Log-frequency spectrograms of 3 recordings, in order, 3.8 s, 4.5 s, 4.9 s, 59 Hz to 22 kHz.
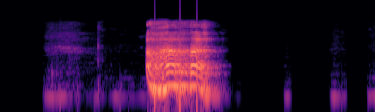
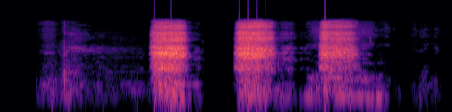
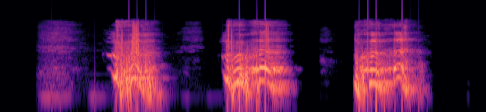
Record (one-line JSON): {"cough_length": "3.8 s", "cough_amplitude": 28506, "cough_signal_mean_std_ratio": 0.35, "exhalation_length": "4.5 s", "exhalation_amplitude": 25952, "exhalation_signal_mean_std_ratio": 0.4, "three_cough_length": "4.9 s", "three_cough_amplitude": 29470, "three_cough_signal_mean_std_ratio": 0.52, "survey_phase": "beta (2021-08-13 to 2022-03-07)", "age": "45-64", "gender": "Male", "wearing_mask": "No", "symptom_cough_any": true, "symptom_runny_or_blocked_nose": true, "symptom_sore_throat": true, "symptom_fatigue": true, "symptom_change_to_sense_of_smell_or_taste": true, "symptom_loss_of_taste": true, "symptom_onset": "3 days", "smoker_status": "Ex-smoker", "respiratory_condition_asthma": false, "respiratory_condition_other": false, "recruitment_source": "Test and Trace", "submission_delay": "2 days", "covid_test_result": "Positive", "covid_test_method": "RT-qPCR", "covid_ct_value": 14.6, "covid_ct_gene": "ORF1ab gene", "covid_ct_mean": 14.9, "covid_viral_load": "13000000 copies/ml", "covid_viral_load_category": "High viral load (>1M copies/ml)"}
